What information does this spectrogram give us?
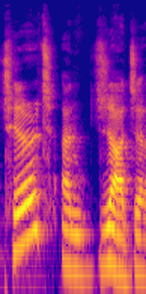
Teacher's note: a combination of a stop at first and the fricative next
